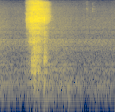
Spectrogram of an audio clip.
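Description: A single short, loud, breathy burst from the man, lasting about half a second, like a sharp breath or stifled sneeze.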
